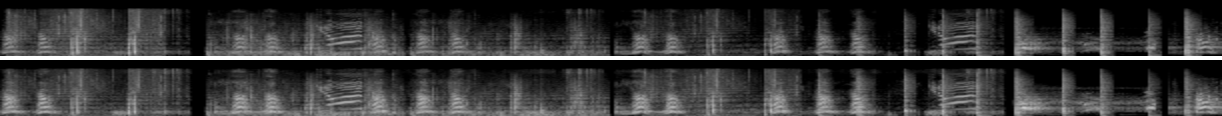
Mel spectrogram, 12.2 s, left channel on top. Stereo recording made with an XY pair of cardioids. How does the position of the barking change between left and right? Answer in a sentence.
You can hear the barking stay in one place.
